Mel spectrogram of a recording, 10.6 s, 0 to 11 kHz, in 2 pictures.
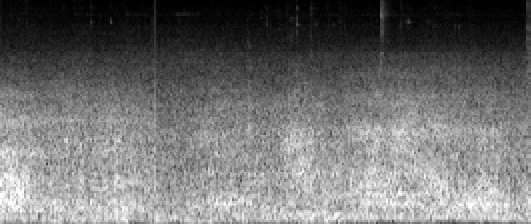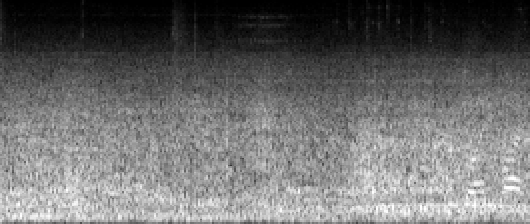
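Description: An aircraft takes off from runway 19 right at Brisbane, a steady, loud, broad roar that holds for the whole stretch, with voices faintly in the background.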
